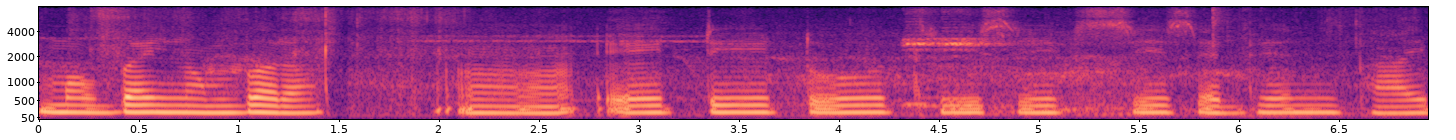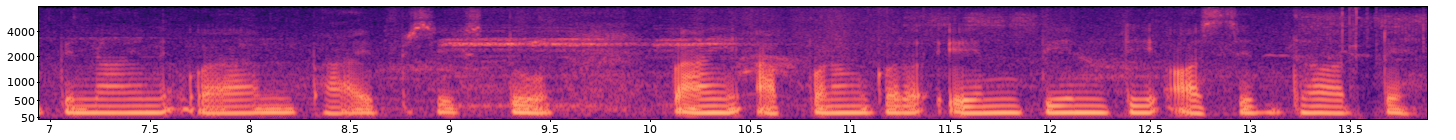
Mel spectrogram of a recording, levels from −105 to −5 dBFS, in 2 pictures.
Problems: constant background noise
